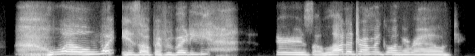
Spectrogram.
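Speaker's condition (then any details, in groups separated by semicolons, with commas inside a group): Cerebral palsy; since birth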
